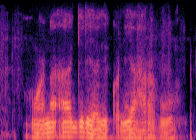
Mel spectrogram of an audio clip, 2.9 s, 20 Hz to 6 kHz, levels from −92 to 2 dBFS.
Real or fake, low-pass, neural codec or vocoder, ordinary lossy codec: fake; 5.4 kHz; codec, 16 kHz, 16 kbps, FreqCodec, smaller model; Opus, 16 kbps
